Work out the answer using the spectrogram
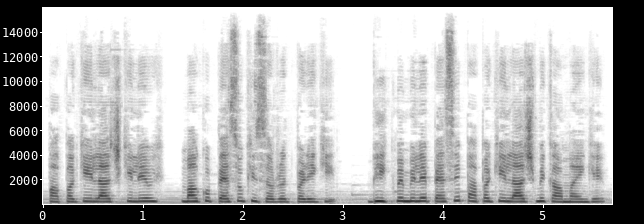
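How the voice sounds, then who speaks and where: Woman voicing an anxious little girl, high-pitched. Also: level tone, normal speed, faint music behind, lightly acted. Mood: earnest. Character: anxious, caring little girl, a poor beggar's daughter. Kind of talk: Hindi cartoon moral story dialogue.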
